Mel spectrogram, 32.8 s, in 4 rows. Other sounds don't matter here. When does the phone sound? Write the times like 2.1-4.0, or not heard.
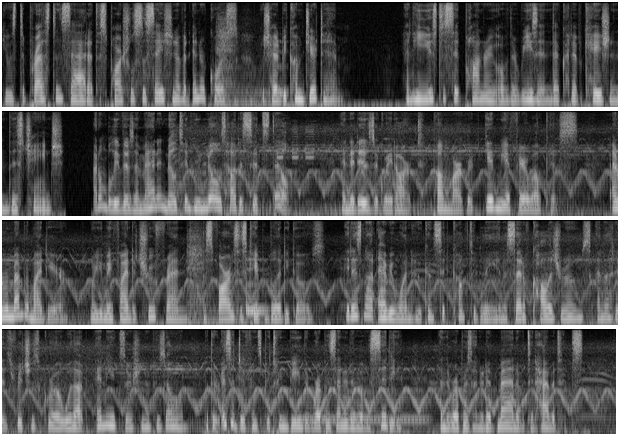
2.8-3.9, 18.9-20.0, 27.8-30.4.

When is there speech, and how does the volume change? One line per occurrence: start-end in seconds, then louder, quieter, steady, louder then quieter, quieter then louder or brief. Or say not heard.
0.0-32.5 steady.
